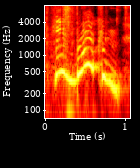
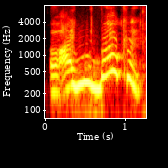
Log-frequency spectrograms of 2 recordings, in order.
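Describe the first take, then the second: First: Laughing, pitched up; cracking up at the screen. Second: Said in the usual way. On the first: Real, not acted. Laughing at the game.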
